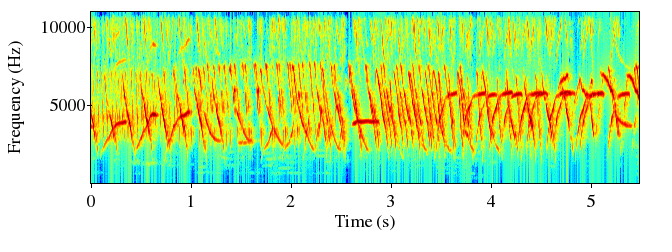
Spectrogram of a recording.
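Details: Canary song played to stimulate a silent canary to sing: continuous rapid warbling of sweeping, slurred notes and fast trills, pitched high, dense and unbroken throughout.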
